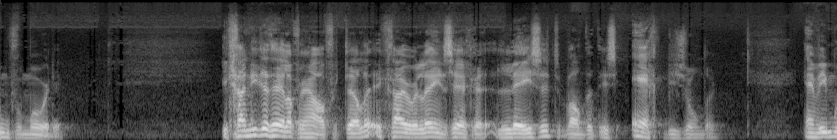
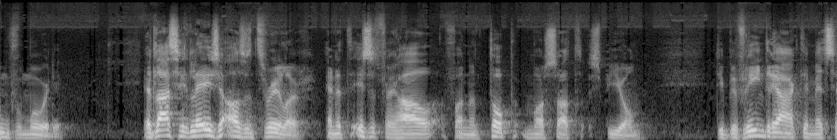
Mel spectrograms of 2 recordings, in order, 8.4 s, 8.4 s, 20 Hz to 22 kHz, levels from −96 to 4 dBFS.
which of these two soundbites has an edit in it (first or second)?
second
